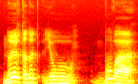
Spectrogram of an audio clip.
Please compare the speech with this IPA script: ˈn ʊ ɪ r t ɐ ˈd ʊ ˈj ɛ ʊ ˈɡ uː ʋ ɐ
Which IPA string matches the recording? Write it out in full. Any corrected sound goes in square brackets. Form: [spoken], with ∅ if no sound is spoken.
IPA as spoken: ˈn ʊ ɪ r t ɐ ˈd ʊ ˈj ɛ ʊ [ˈb] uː ʋ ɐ

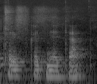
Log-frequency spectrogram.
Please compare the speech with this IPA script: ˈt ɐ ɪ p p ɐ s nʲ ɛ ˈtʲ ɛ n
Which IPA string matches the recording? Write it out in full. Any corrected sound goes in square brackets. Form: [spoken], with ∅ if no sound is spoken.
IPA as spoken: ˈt ɐ ɪ p [k] ɐ [t] nʲ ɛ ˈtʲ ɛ n

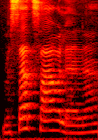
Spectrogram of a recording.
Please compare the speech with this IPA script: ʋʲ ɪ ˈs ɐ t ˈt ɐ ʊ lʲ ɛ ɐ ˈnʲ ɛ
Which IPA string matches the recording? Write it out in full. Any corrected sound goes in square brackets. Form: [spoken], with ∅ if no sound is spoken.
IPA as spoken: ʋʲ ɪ ˈs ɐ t [ˈs] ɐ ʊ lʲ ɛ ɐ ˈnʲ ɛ

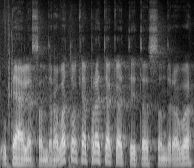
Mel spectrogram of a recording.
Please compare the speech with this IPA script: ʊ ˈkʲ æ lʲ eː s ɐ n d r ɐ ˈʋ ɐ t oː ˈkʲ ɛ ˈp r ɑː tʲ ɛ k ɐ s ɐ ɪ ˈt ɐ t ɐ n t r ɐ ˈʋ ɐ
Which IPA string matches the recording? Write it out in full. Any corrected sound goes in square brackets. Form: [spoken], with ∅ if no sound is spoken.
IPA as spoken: ʊ [ˈpʲ] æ lʲ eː s ɐ n d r ɐ ˈʋ ɐ t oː ˈkʲ ɛ ˈp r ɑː tʲ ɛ k ɐ [t] ɐ ɪ ˈt ɐ [s] ɐ n [d] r ɐ ˈʋ ɐ

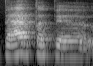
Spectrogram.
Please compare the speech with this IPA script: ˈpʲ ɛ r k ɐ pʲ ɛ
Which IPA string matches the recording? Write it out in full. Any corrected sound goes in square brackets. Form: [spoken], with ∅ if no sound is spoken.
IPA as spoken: ˈpʲ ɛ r [t] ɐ pʲ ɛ

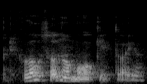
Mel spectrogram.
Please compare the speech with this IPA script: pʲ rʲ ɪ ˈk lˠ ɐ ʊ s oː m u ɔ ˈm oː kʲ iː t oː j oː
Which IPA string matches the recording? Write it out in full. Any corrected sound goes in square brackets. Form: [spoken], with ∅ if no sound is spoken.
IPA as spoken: pʲ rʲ ɪ ˈk lˠ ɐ ʊ s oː [n] u ɔ ˈm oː kʲ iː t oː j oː

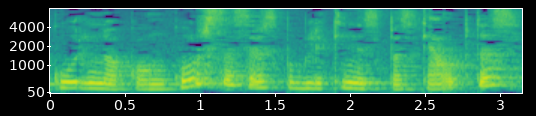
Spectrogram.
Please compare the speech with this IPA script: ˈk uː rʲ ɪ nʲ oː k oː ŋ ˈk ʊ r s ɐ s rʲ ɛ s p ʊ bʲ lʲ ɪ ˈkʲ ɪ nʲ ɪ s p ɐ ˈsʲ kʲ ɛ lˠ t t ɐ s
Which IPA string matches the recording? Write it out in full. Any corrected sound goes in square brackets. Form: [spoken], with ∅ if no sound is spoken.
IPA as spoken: ˈk uː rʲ ɪ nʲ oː k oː ŋ ˈk ʊ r s ɐ s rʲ ɛ s p ʊ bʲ lʲ ɪ ˈkʲ ɪ nʲ ɪ s p ɐ ˈsʲ kʲ ɛ lˠ [p] t ɐ s

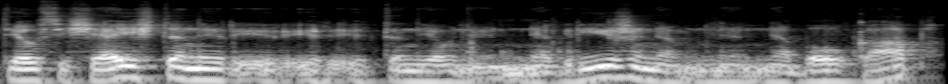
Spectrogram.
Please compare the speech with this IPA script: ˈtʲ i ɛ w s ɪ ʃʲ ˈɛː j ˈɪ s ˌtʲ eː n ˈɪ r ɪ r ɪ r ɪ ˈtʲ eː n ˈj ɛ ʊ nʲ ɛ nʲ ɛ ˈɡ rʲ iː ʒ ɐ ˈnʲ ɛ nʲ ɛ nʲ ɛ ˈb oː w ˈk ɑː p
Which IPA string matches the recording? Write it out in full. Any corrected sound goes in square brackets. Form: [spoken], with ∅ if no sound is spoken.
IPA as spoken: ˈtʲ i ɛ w s ɪ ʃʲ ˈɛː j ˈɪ [ʃ] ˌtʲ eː n ˈɪ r ɪ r ɪ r ɪ ˈtʲ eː n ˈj ɛ ʊ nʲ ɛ nʲ ɛ ˈɡ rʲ iː ʒ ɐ ˈnʲ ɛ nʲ ɛ nʲ ɛ ˈb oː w ˈk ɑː p

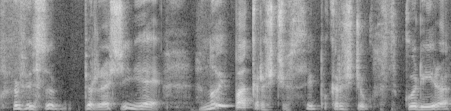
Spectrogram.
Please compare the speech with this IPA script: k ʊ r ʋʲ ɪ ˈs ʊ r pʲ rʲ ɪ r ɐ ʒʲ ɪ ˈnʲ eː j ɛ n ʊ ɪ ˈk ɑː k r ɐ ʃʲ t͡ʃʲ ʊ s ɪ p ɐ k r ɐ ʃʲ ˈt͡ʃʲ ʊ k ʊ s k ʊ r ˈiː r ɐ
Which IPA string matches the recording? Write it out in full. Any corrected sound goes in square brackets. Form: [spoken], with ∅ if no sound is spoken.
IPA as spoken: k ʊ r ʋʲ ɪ ˈs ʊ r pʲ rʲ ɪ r ɐ [ʃʲ] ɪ ˈnʲ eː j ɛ n ʊ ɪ [ˈp] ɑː k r ɐ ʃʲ t͡ʃʲ ʊ s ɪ p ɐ k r ɐ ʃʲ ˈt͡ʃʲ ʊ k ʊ s k ʊ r ˈiː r ɐ

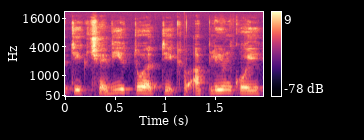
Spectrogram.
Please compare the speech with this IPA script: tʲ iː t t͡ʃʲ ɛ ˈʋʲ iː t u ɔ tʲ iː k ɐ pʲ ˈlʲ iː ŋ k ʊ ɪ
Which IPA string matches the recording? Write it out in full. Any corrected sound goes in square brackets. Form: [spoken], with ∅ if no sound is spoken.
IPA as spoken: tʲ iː [k] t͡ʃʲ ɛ ˈʋʲ iː t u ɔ tʲ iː k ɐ pʲ ˈlʲ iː ŋ k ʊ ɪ

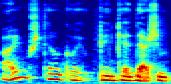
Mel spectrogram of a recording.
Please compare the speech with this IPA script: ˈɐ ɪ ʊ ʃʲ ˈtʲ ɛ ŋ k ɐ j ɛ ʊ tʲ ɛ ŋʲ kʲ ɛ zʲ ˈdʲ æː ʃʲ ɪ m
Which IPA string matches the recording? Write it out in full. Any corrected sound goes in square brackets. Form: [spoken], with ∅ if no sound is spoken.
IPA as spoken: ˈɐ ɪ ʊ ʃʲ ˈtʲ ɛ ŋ k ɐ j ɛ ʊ [pʲ] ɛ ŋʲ kʲ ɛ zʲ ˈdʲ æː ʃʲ ɪ m

